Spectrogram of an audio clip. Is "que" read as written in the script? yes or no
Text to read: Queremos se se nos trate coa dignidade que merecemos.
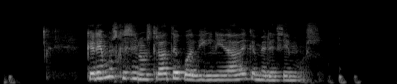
yes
